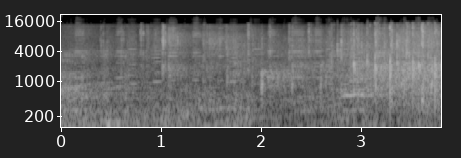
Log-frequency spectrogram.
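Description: A group of people applauds in a Korean parliamentary meeting hall, producing a dense patter of clapping that swells toward the end, with voices murmuring underneath.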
